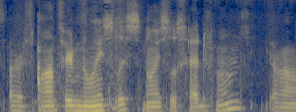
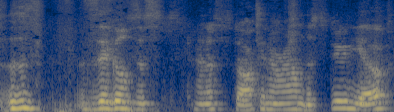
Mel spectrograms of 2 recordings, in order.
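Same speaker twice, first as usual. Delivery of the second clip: usual speaking voice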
